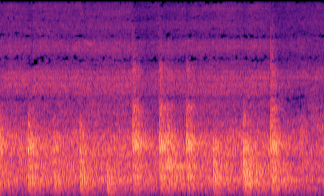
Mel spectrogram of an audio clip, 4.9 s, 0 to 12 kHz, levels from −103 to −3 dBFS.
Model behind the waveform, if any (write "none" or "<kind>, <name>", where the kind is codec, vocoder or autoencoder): none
